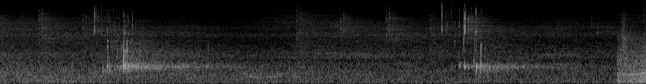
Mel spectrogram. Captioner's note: dripping continues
